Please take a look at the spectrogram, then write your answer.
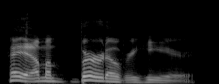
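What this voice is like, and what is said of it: Impression of Leo. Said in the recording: “that your Leo impression? ... Yeah”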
